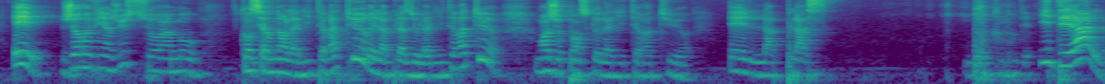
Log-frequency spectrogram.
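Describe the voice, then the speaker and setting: With audible room echo, a woman speaks at a fairly slow pace and fairly low pitch, leaving long, frequent pauses. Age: 70s. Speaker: writer. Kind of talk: panel discussion at a memorial tribute. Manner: hesitant, with frequent restarts.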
